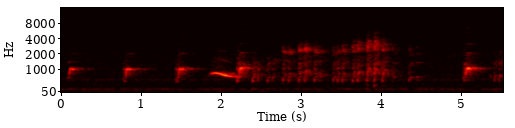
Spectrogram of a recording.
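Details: A tame white-breasted waterhen used as a decoy repeats short, hollow, mid-pitched notes. A louder, rougher burst of calling breaks up the sequence partway through before the even notes resume.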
